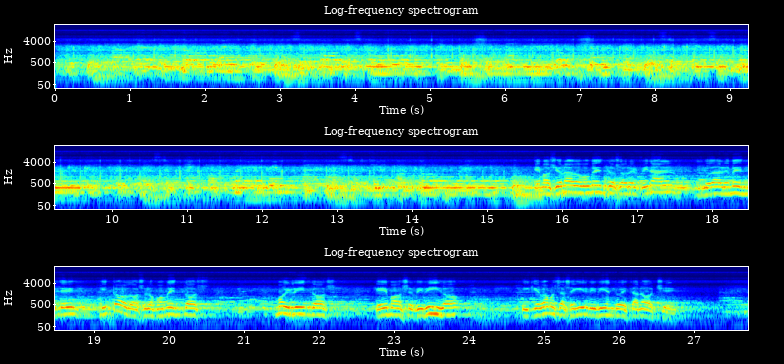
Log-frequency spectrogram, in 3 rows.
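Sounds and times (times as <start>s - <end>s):
audience applause: 0.0s - 20.2s
speech: 0.2s - 1.5s, 5.7s - 11.1s, 15.8s - 20.6s, 21.4s - 24.0s, 24.7s - 26.9s.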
